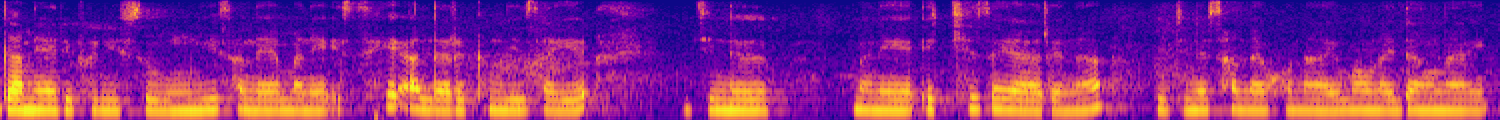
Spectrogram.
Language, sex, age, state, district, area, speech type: Bodo, female, 18-30, Assam, Udalguri, rural, spontaneous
